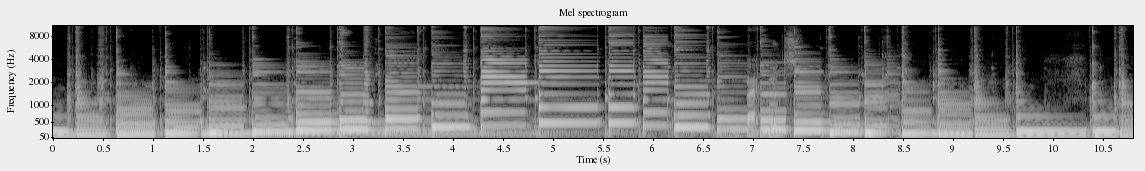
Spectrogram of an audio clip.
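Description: Vintage Martin acoustic guitar playing an improvised minor pentatonic line of single picked notes, several a second, with a longer held note about five seconds in. The same scale shape is moved down a semitone at a time to follow an A minor 7, G sharp minor 7, G minor 7 progression.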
